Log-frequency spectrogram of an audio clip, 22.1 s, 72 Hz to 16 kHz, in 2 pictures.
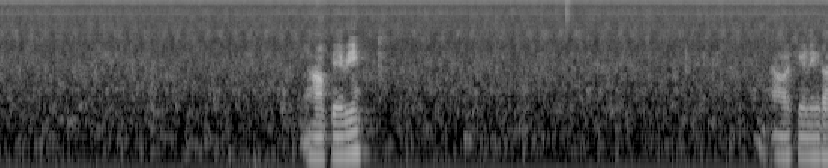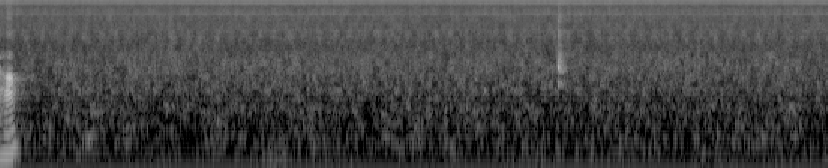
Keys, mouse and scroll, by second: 1.6 k, 6.0-6.5 scroll up 2, 6.5 shift+middle click, 7.3 scroll up 1, 8.2 ctrl+z, 8.5 ctrl+z, 9.0 ctrl+z, 9.8 right click, 10.3-13.3 middle drag, 13.3 k, 19.7 scroll down 2, 20.4-20.9 scroll up 2, 20.9-22.0 middle drag.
